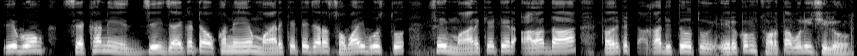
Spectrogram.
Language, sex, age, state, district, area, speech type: Bengali, male, 30-45, West Bengal, Nadia, rural, spontaneous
